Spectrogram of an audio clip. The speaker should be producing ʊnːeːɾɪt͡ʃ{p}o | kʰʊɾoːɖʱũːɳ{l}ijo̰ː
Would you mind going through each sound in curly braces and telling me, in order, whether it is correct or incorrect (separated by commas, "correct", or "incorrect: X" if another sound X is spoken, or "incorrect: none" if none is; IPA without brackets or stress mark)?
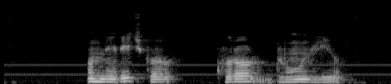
incorrect: k, correct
